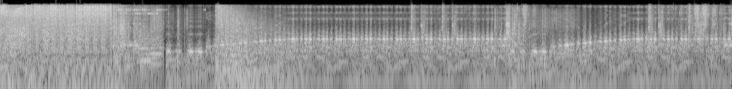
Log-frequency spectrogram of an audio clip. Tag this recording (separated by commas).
Music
